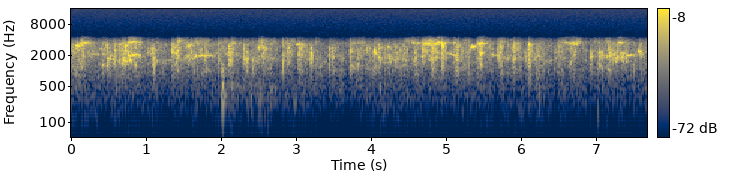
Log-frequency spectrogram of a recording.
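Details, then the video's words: Thousands upon thousands of black birds fill the trees around a bow hunter's stand, producing constant crackling, squeaky chatter in waves, with one sharp knock near the two-second mark. "attack of the black birds in a tree stand"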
